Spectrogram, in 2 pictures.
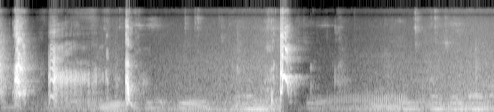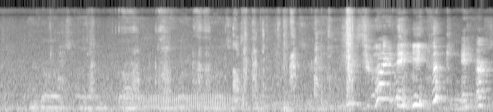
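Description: A French Bulldog growls and snorts in rough play, with a few sharp barks, over a person's voice.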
